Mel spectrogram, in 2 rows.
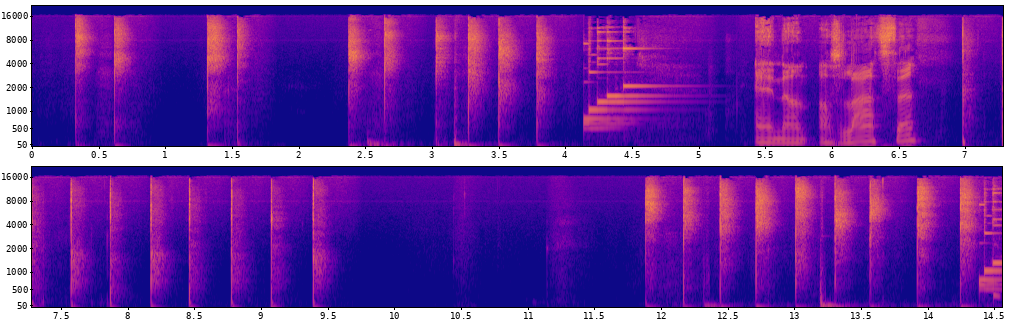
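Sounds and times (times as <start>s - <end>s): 
hand claps: 0.3s - 1.7s, 2.4s - 4.0s, 7.0s - 9.6s, 11.9s - 14.5s
speech: 5.5s - 6.8s.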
